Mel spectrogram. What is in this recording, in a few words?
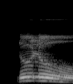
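"dulu", Malay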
